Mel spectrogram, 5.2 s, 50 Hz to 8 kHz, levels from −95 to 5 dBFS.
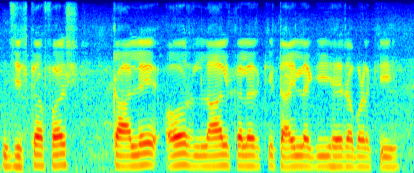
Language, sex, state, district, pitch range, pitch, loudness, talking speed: Hindi, male, Uttar Pradesh, Lucknow, 130-140 Hz, 130 Hz, -15 LUFS, 140 wpm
